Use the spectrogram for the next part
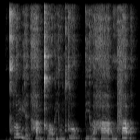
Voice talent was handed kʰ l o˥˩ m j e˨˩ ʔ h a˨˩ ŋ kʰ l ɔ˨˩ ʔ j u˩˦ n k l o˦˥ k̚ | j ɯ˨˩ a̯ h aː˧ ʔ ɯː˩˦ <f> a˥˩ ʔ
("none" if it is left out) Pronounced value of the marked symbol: f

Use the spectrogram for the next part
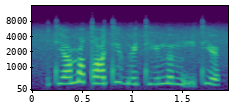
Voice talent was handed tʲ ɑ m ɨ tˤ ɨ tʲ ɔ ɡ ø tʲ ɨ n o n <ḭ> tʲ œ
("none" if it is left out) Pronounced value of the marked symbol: ḭ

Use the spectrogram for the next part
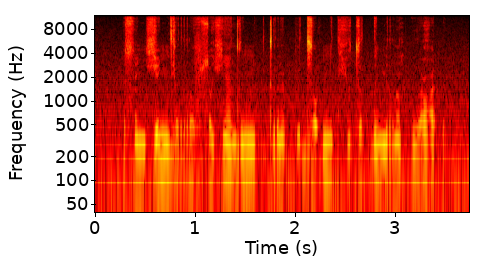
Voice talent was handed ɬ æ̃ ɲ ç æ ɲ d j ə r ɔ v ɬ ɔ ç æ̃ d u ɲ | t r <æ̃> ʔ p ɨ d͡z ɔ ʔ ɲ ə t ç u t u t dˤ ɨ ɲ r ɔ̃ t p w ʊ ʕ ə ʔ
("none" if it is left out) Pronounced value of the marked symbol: ə̃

